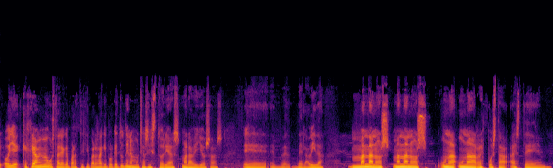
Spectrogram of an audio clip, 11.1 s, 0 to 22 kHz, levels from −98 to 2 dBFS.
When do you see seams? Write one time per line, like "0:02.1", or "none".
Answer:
none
